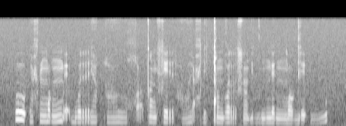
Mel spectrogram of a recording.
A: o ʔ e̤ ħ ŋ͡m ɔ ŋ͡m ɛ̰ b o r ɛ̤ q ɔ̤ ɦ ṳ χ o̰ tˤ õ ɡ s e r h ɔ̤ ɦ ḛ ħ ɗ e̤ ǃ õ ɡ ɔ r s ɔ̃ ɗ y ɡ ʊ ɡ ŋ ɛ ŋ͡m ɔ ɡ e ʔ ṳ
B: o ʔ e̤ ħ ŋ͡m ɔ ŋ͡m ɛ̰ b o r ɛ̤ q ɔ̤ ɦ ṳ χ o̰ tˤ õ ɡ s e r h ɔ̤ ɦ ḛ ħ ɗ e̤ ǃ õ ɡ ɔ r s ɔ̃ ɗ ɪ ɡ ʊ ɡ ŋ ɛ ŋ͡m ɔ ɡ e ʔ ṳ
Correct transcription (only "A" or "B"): B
